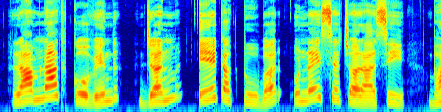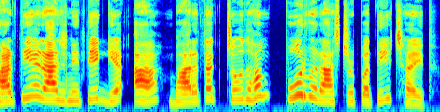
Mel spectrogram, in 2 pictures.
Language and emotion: Maithili, neutral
